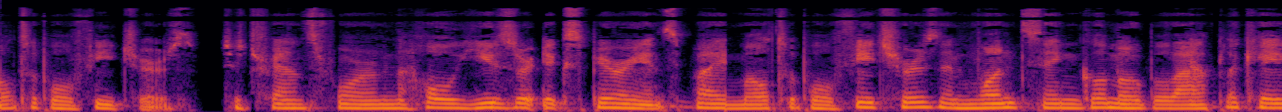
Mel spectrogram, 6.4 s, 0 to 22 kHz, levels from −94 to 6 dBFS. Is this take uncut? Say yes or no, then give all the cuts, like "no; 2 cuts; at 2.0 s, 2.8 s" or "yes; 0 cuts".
no; 2 cuts; at 1.0 s, 3.6 s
